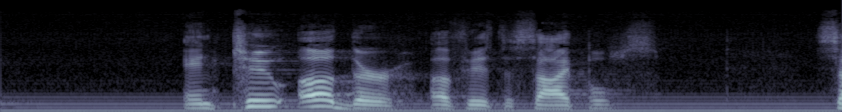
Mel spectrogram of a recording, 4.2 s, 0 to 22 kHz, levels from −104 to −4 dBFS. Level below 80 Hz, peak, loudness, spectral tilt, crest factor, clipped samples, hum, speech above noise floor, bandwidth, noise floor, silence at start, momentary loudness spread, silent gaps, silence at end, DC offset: -58 dBFS; -18 dBFS; -38 LUFS; -5.5 dB/octave; 22 dB; under 0.1%; none; 19 dB; 13.5 kHz; -57 dBFS; 0 s; 26 LU; none; 0 s; under 0.1%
